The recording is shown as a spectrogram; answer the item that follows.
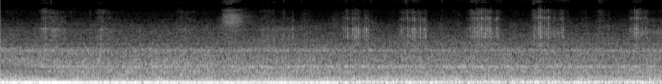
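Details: Happy domestic cat purring: a deep, even rumble sustained throughout, with soft intermittent rustling or breathy hiss sounds above it.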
